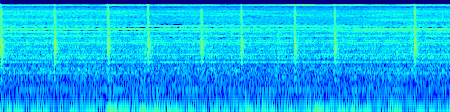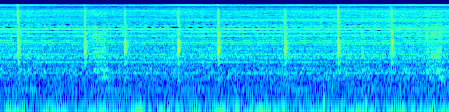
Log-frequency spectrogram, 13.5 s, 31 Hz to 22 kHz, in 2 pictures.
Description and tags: reading floppy disc 3
reading/loading sound of the Floppy drive (version 3)
floppy, loading, disc, floppydrive, floppydisc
